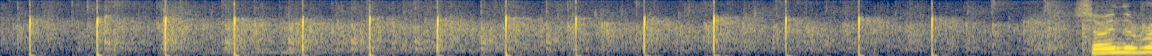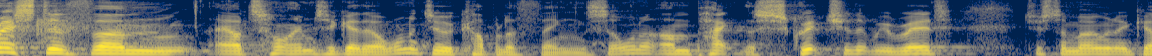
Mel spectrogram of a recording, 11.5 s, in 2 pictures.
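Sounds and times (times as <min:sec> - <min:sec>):
audience applauding: 0:00.0 - 0:06.2
one clapper clapping in a sharp regular beat: 0:00.0 - 0:06.2
speech: 0:05.4 - 0:11.5.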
